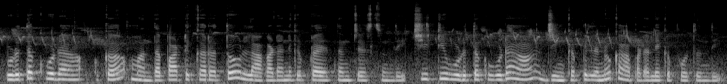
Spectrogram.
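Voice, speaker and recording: A woman narrating a children's cartoon story, speaking gently and expressively to the kids. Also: mid-range voice, fairly even intonation, fairly quick, slight background noise.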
